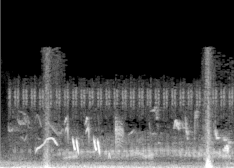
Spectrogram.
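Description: Birdsong ambience of short chirps, with a single thump about half a second in as a suitcase is set down in a car's boot.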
